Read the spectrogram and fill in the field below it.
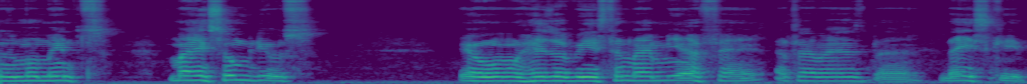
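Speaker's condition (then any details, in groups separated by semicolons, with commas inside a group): Amyotrophic lateral sclerosis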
